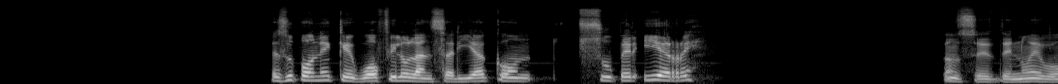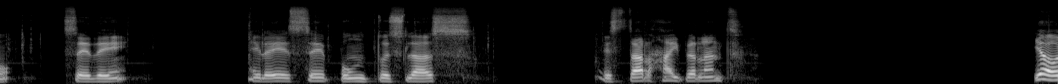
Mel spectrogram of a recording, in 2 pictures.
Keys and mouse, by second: 10.6-11.5 typing, 11.7 Return, 12.5-16.0 typing, 16.5 Return, 18.2-18.9 typing.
